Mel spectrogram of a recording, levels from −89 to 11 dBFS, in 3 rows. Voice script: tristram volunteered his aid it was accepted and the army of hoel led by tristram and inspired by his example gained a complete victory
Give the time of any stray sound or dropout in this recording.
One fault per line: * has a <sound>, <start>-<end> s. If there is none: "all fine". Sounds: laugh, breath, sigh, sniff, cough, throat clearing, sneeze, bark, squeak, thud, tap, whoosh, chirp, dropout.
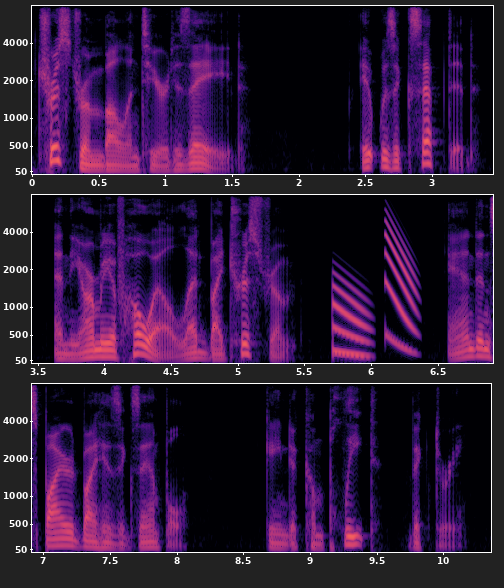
* has a chirp, 5.7-6.4 s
